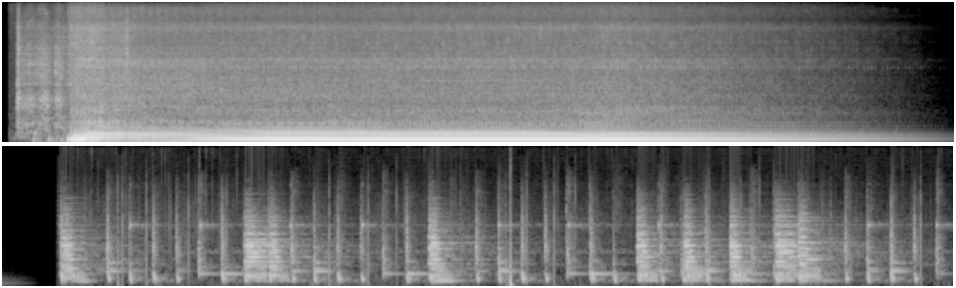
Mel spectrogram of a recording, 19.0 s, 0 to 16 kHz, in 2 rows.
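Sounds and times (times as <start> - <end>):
car engine starting and idling: 0.1 - 9.3.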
